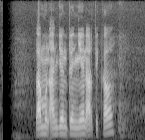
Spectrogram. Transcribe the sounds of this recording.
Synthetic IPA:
lamʊnʔa̰ɲd͡ʒənt̪əɲiəna̰rt̪ikal

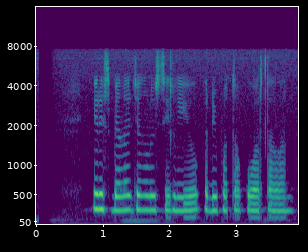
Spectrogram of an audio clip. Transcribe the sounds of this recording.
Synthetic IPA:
miɾisbelad͡ʒɨŋlusiliukɨrdipɔt̪ɔkuwart̪awan

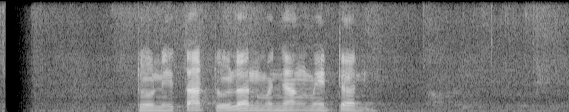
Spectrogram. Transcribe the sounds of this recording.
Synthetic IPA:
ɖ̥o̤nit̪aɖ̥o̤lanməɲaŋmeɖ̥a̤n

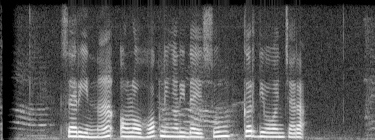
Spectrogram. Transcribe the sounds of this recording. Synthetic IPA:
sɛɾinaɔlɔɦɔk̚niŋalidaɛsuŋkɨrdiwawaɲt͡ʃaɾa

